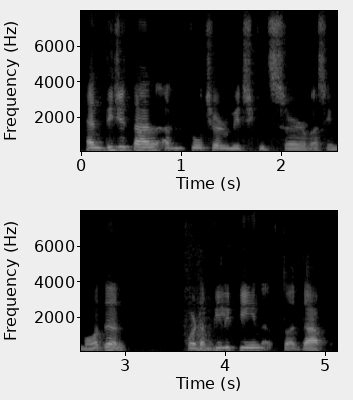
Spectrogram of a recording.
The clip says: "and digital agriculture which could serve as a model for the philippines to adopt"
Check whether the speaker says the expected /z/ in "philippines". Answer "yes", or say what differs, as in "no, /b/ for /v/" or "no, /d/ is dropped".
no, /z/ is dropped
